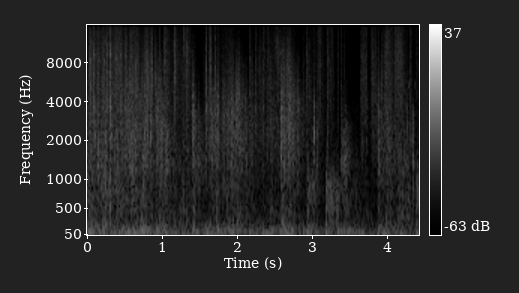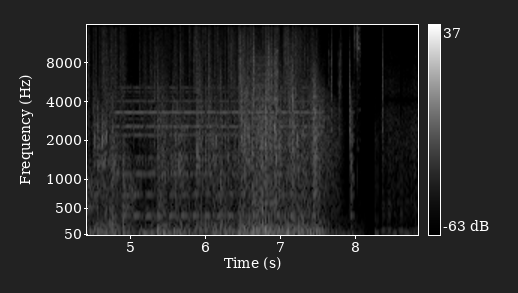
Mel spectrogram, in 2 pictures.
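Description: Laser blasts and explosions boom in a battle.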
